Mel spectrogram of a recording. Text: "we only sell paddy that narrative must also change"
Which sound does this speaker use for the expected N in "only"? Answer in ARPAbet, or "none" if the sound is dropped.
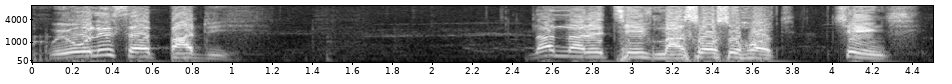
none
